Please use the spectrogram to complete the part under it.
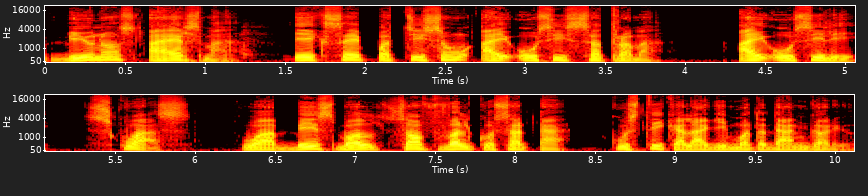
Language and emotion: Nepali, neutral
